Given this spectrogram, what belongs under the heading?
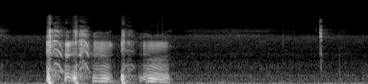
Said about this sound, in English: sorry. Having trouble talking because of the whole cough thing.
